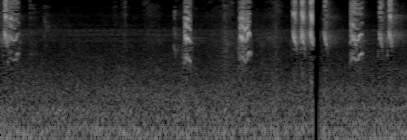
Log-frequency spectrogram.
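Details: Female double-collared seedeater calling intensely to attract a male: widely spaced high, sharp chip notes, some paired, with short pauses between and a low steady background hiss.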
